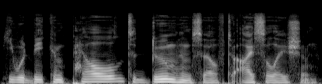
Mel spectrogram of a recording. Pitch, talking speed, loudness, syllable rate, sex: 100 Hz, 165 wpm, -18 LUFS, 4.8 syllables/s, male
